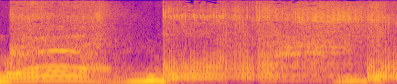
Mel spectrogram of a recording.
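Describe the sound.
A voice blows a wet, buzzing raspberry that imitates a fart, stretched out over about two seconds with wobbling pitch, loud.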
